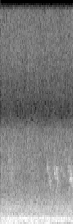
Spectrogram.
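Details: Bees of fast-growing honey bee colonies working new comb foundation produce an even, thick, unbroken hum with no clear pauses.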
